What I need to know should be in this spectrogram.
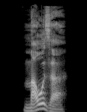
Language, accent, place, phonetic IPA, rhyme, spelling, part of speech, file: German, Germany, Berlin, [ˈmaʊ̯zɐ], -aʊ̯zɐ, mauser, verb, De-mauser.ogg
- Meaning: inflection of mause: 1. strong/mixed nominative masculine singular 2. strong genitive/dative feminine singular 3. strong genitive plural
